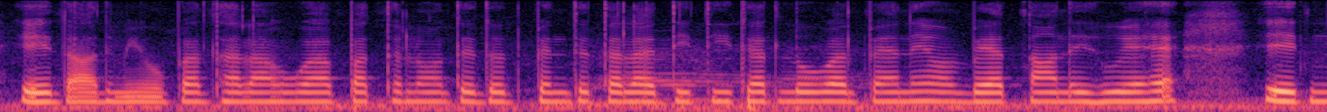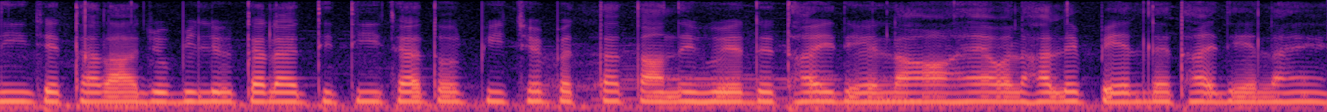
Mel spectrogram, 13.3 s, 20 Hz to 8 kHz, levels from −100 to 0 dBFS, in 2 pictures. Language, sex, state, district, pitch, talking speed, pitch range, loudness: Hindi, male, Maharashtra, Solapur, 215 Hz, 180 wpm, 210-215 Hz, -28 LUFS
